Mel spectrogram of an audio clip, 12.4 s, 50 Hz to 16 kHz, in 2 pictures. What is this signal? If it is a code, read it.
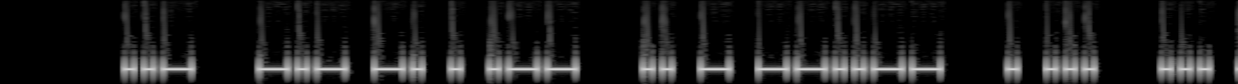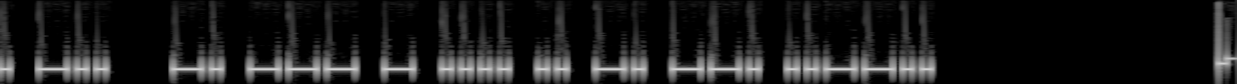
Morse code, heard as a keyed tone, about 25 wpm, 700 Hz. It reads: U KNEW IT, ES SED NOTHING?
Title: Sentences from Top 500 Words and Abbreviations 25wpm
